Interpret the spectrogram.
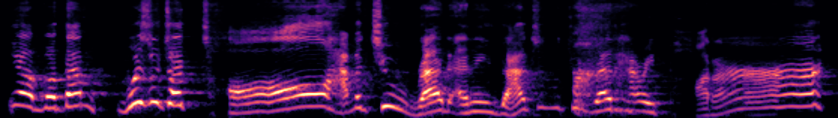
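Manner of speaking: put-on Valley Girl voice rising at phrase ends; Valley Girl upward inflection. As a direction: swoop up into questions like a Valley Girl. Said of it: "everything's an upward inflection with her".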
